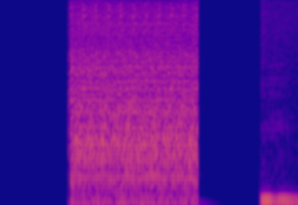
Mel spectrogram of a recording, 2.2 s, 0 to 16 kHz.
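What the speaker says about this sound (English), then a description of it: "reasonably good approximation of an interior engine by applying a low filter" Low-pass filtered interior car engine from a racing sim game, N24 race practice: a steady, muffled droning hum for about a second, cutting out, then a brief low rumble returning at the end.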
